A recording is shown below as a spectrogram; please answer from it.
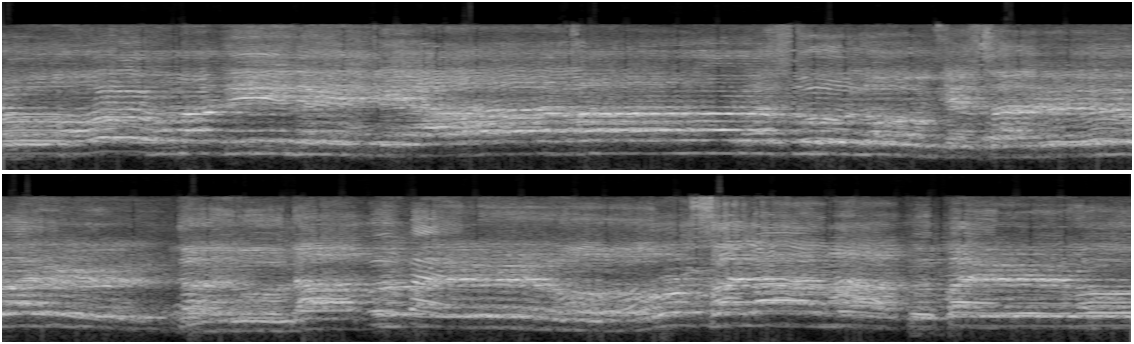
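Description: Male voices chanting salawat, a devotional Islamic blessing on the Prophet, in a slow, drawn-out melody.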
